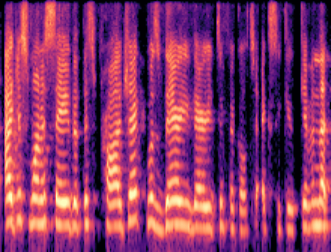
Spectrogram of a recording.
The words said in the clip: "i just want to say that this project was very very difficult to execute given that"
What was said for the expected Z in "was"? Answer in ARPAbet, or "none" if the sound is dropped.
Z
